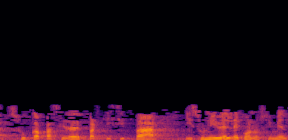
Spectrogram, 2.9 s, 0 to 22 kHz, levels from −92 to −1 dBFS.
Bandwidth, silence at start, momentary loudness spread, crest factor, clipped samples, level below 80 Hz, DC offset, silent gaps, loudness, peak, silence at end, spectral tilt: 5.8 kHz; 0 s; 8 LU; 20 dB; under 0.1%; -66 dBFS; under 0.1%; none; -30 LUFS; -12 dBFS; 0 s; -9.5 dB/octave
